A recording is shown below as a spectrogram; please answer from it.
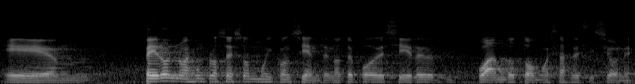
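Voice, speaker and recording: A man's voice: lowish voice, steady tone, a little slow. A man from Caracas with a Venezuelan accent, speaking thoughtfully and hesitantly as a writer on a panel, with many fillers and tag questions. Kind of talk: panel talk at a book fair. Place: large hall at a book fair. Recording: echoey hall with faint noise.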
